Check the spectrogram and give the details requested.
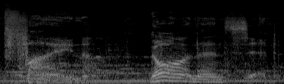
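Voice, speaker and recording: A man playing a gruff, suspicious middle-aged barkeep in a video game, with a sardonic, grudging manner. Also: mid-range voice, huge pitch swings, drawn-out words, over loud music, exaggerated voice. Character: gruff, suspicious barkeep father, former treasure hunter. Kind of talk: English video game voice acting.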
